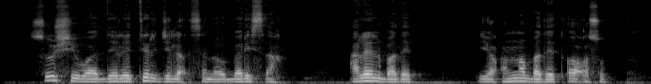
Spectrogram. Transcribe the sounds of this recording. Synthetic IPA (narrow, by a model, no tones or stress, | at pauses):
suːʃɪwɑːd̪ɛːlɛt̪ʰird͡ʒɪlɛʕsɐnɔːbɐɾisɐh | ʕɑlɛːnbɐðɛːd̪ | ijɞʕʊnːɐbɐðɛːd̪ɔːʕʊsʊb̚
